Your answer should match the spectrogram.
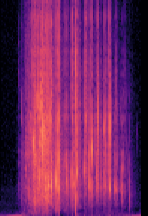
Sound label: stereo asmr recording of, crunch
